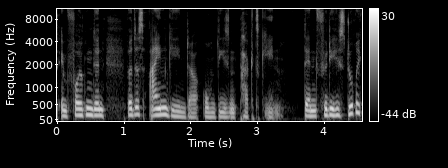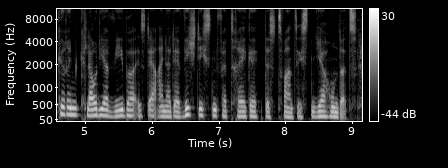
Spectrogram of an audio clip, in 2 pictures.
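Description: A woman presenting a scripted radio introduction in a measured, factual way. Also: deep voice, mellow, dry recording, clean studio sound.

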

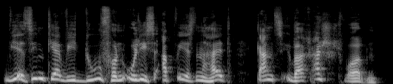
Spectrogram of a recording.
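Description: A man's voice: high voice, expressive, normal speed, slightly rough, voice pushed up. A man reading aloud from his book, voicing a flustered, loyal woman dramaturge who stammers apologies. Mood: apologetic.

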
